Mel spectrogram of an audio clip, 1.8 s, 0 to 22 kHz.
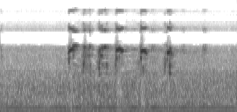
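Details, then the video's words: Male bald eagle sounding alarm at the nest, Humboldt Bay, mid-May, about 5:30 pm, nest camera. Series of six high, thin, chittering notes about every fifth of a second over a steady low hum. "papa sounding alarm"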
